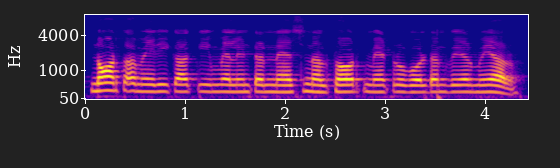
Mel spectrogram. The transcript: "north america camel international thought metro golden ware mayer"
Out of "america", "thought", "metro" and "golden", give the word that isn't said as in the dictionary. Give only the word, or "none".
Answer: thought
